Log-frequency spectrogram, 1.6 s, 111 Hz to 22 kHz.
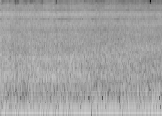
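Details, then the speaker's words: Nissan Skyline R33 running after replacing its 25-year-old fuel filter and installing an HKS Super Power Flow air filter: deep, even rumble with smooth throaty intake note, no knocks or rattles; owner says it sounds far better. "Alright, so I am very pleased with the results. It sounds 100 times much more better."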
